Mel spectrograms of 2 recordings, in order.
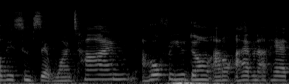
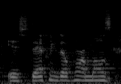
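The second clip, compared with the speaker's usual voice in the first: ordinary delivery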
